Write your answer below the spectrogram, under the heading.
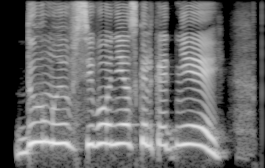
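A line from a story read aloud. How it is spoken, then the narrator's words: Shouted. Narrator (Russian): прокричала она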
